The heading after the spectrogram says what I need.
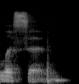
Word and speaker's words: listen: to the radio now remember the t is silent and listen something there was something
